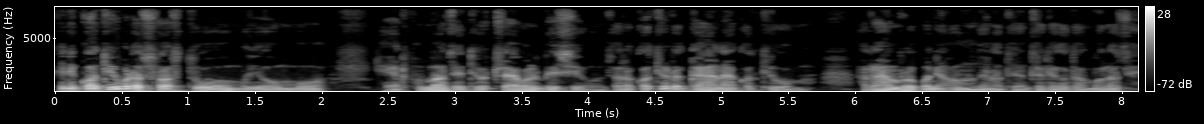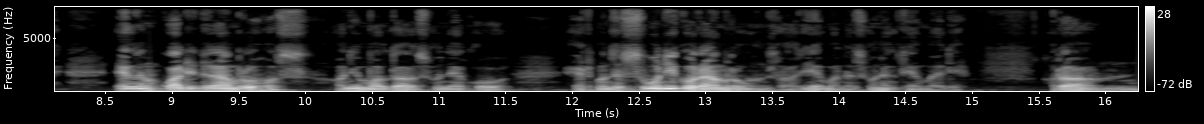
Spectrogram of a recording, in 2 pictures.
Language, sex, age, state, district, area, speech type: Nepali, male, 60+, West Bengal, Kalimpong, rural, spontaneous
